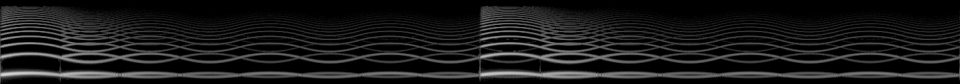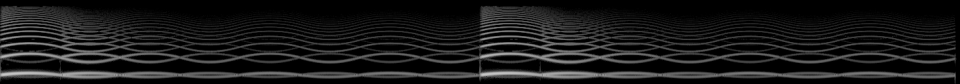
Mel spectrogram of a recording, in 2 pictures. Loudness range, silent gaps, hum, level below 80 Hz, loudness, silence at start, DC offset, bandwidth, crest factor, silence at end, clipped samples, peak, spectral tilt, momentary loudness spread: 15 LU; none; none; under -90 dBFS; -21 LUFS; 0 s; under 0.1%; 16 kHz; 22 dB; 0.05 s; under 0.1%; -4 dBFS; 2.5 dB/octave; 23 LU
